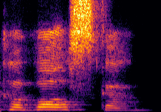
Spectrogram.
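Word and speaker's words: Kowalska: in um Polish language W becomes letter V so it's pronounced Helena kavalska she was born on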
